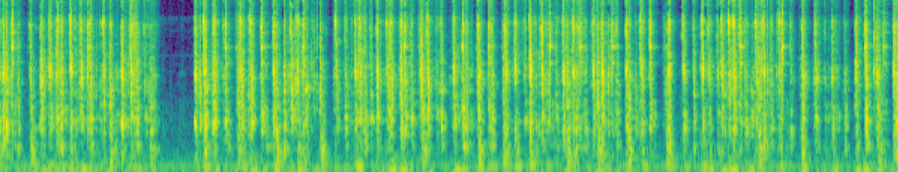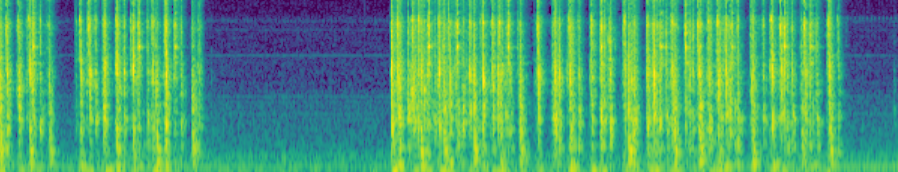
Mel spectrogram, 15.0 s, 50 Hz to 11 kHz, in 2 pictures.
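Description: Fingertips with short painted nails type fast on a full-size mechanical keyboard with Razer green clicky switches and pink-blue PBT plastic keycaps resting on a desk. A dense stream of sharp, bright clicks and clacks fills the clip, with brief pauses near 1.5 s and 8 s and a longer silent gap from about 9 to 11 s before the rapid typing resumes.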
